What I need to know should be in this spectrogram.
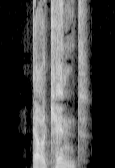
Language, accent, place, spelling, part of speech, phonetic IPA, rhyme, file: German, Germany, Berlin, erkennt, verb, [ɛɐ̯ˈkɛnt], -ɛnt, De-erkennt.ogg
- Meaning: inflection of erkennen: 1. third-person singular present 2. second-person plural present 3. plural imperative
